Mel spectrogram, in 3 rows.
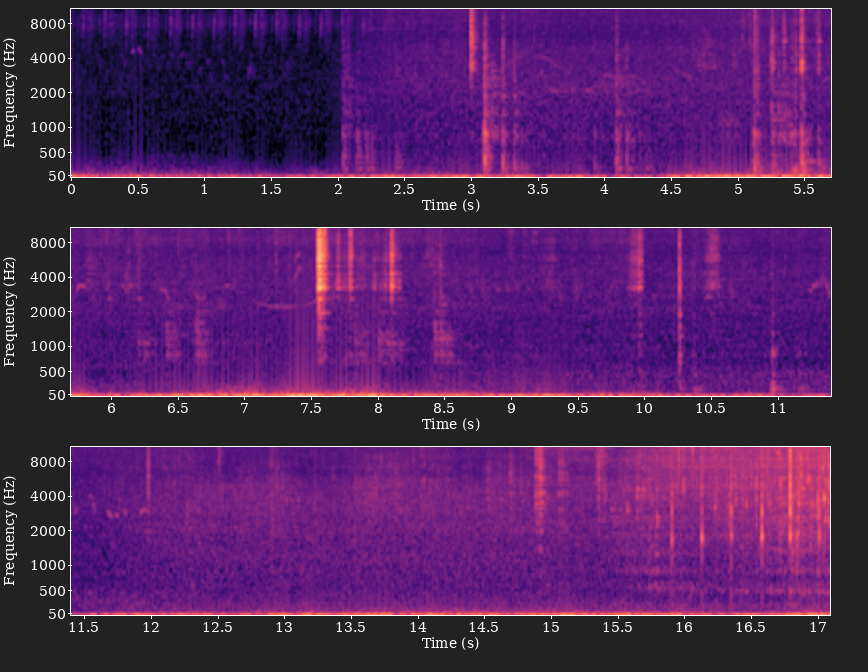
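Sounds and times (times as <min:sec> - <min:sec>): potatoes and eggs clinking in pot: 0:15.4 - 0:17.0.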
